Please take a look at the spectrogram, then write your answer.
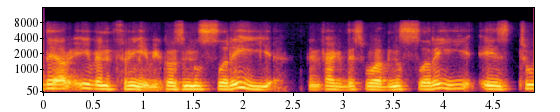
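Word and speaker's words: مصر: So the people from Egypt, they do not pronounce it Misr, they pronounce it Masr.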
